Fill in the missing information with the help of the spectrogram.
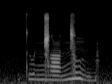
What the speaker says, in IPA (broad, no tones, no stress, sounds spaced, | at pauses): tʷ ʌ ŋ͡ǁ ɑ ŋ͡ǀ ũ ɡ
